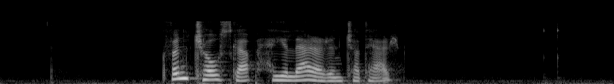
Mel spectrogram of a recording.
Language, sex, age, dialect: Faroese, female, 36-60, Suðurstreymoy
